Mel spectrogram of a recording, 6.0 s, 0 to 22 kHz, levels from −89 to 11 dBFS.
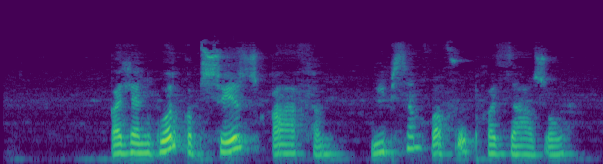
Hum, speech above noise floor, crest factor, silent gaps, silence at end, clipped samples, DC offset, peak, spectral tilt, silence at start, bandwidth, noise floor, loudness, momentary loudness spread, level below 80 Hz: none; 46 dB; 20 dB; none; 0.3 s; under 0.1%; under 0.1%; 0 dBFS; -6 dB/octave; 1.1 s; 8.2 kHz; -65 dBFS; -19 LUFS; 15 LU; -54 dBFS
